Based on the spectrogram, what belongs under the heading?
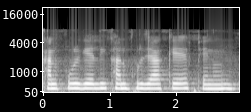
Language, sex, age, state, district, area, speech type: Maithili, female, 18-30, Bihar, Samastipur, rural, spontaneous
